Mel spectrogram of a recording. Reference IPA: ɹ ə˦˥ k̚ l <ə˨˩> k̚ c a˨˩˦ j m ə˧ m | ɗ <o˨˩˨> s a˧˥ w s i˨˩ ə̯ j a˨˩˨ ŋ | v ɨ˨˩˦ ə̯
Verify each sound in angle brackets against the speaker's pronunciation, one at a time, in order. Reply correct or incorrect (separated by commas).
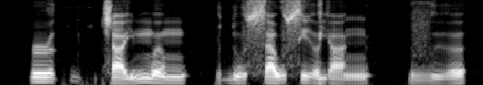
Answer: correct, incorrect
